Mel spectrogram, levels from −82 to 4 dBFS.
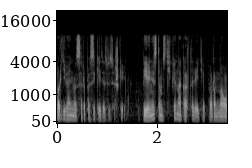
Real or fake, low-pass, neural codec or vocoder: real; 9.9 kHz; none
